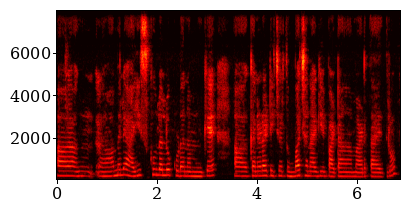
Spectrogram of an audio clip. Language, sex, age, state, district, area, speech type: Kannada, female, 18-30, Karnataka, Chitradurga, rural, spontaneous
